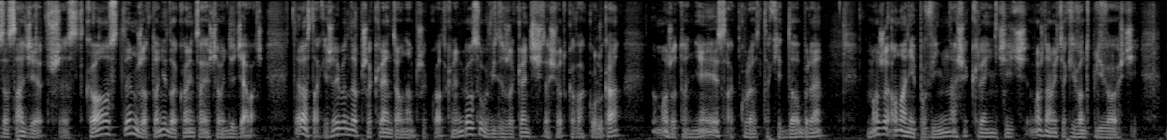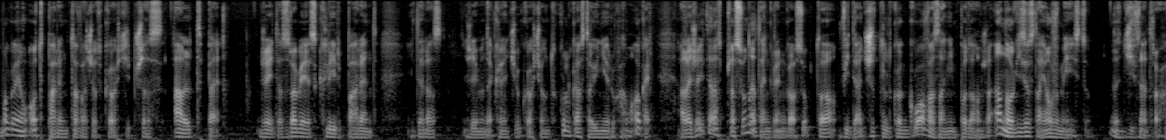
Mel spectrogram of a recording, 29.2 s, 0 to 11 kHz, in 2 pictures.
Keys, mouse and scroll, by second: 0.7-3.4 shift+middle drag, 3.9 shift+right click, 4.3 shift+r, 8.5-8.9 scroll up 2, 8.8 Escape, 9.5 middle click, 10.1-10.4 scroll up 1, 10.7 shift+middle click, 11.9 middle click, 12.4 r, 14.3 Escape, 14.8 right click, 17.3 alt+p, 18.7 click, 19.7 click, 20.7 r, 22.5 Escape, 23.1 middle click, 23.1 scroll down 1, 24.1 g.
